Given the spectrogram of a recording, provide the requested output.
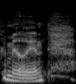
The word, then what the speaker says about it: CM3leon: announced a new text to image model called chameleon cm3leon but pronounced chameleon capable of producing image captions as well this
